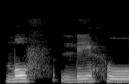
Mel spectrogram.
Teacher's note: واو مدہ ہے، واو کی آواز کو 2 سیکنڈ تک لانگ کرتے ہیں۔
